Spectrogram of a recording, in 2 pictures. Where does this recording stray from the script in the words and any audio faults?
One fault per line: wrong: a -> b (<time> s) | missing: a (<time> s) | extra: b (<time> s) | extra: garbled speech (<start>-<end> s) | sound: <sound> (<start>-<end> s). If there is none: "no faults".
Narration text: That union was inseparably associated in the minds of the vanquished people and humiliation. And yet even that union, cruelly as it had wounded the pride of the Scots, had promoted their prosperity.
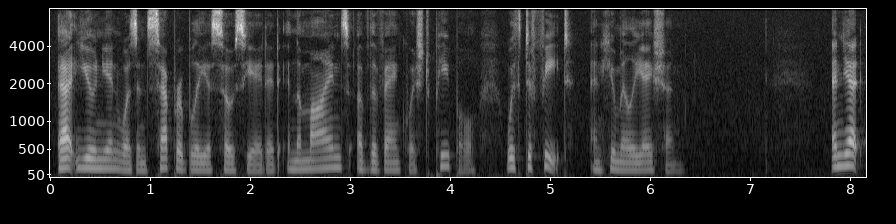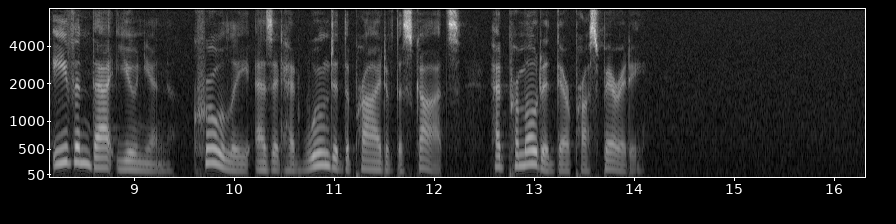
extra: with defeat (4.6 s)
